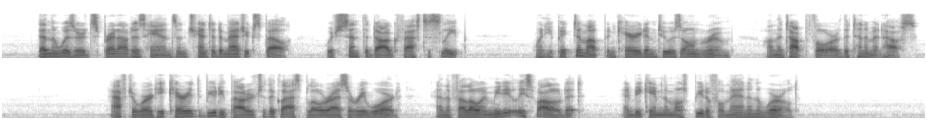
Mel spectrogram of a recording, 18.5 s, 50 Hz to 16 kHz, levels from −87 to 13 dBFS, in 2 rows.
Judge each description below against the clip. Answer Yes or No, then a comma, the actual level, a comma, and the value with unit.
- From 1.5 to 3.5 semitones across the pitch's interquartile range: No, average, 4.0 semitones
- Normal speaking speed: No, fast, 215 wpm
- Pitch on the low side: Yes, low, 115 Hz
